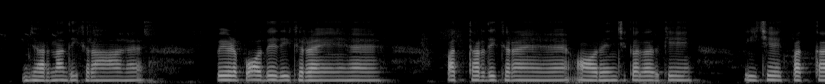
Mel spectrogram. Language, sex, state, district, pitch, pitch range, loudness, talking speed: Hindi, female, Bihar, Saran, 195 Hz, 190-195 Hz, -33 LUFS, 130 wpm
